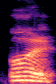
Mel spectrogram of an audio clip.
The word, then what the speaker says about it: Hull: It's not yeah, if you're saying Hull, it's not right. It's not right. You're not from Hull if you don't say it like that.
